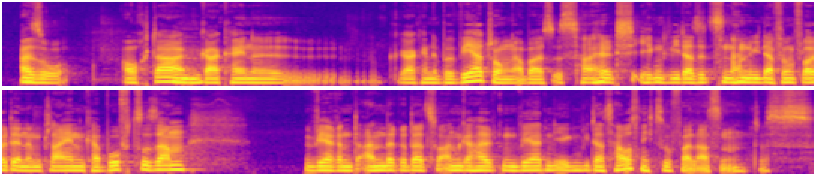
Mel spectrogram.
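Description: At a moderate pace, a man speaks in a monotone, flat delivery at medium pitch. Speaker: podcast co-host. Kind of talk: casual chat. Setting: home office. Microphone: studio microphone.

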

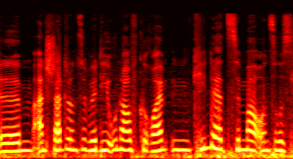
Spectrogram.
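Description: A woman at a fairly high pitch, a normal speaking voice, with fairly even intonation. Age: 40s. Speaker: motivational trainer and speaker. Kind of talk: casual interview.

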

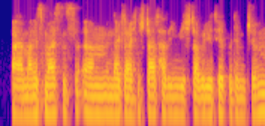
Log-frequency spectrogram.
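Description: Very fast delivery in a monotone, flat intonation. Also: man. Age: 30s. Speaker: former bodybuilding athlete. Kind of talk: casual interview.

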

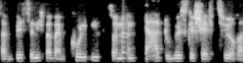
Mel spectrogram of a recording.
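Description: A man with a plain, everyday voice speaks at medium pitch and fairly even intonation, in a dry, close sound with no echo. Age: 30s. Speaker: insurance broker and business owner. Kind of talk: interview.

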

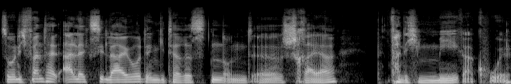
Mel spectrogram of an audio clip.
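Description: A man of fairly low pitch speaks slowly-ish, at a fairly slow pace, with fairly even intonation and an ordinary speaking voice. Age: 20s. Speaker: podcast co-host. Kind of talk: casual chat.

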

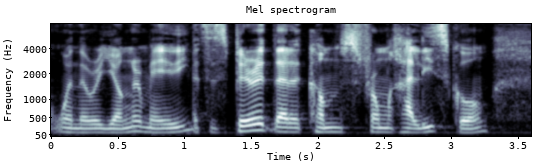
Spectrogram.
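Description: A man's medium-pitched voice, an ordinary speaking voice with fairly even intonation. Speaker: bar host. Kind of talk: casual tasting chat. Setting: basement bar.

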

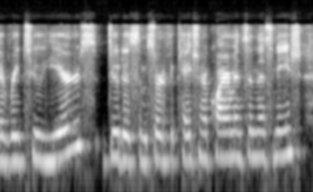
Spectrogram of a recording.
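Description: The speaker has an American accent and talks at a moderate pace. Background noise is noticeable. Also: woman. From United States. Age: 40s. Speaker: business owner and online course creator. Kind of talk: interview.

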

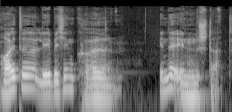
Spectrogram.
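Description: A man with a fairly high pitch and a dark, mellow tone speaks. His pace is fairly slow and his intonation lively. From Sauerland, Westphalia, Germany. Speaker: podcast host. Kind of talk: solo podcast monologue. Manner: casual, conversational.

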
